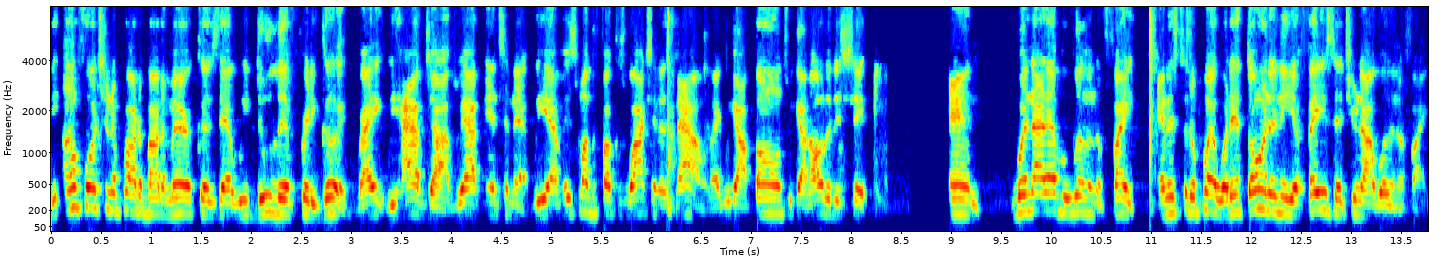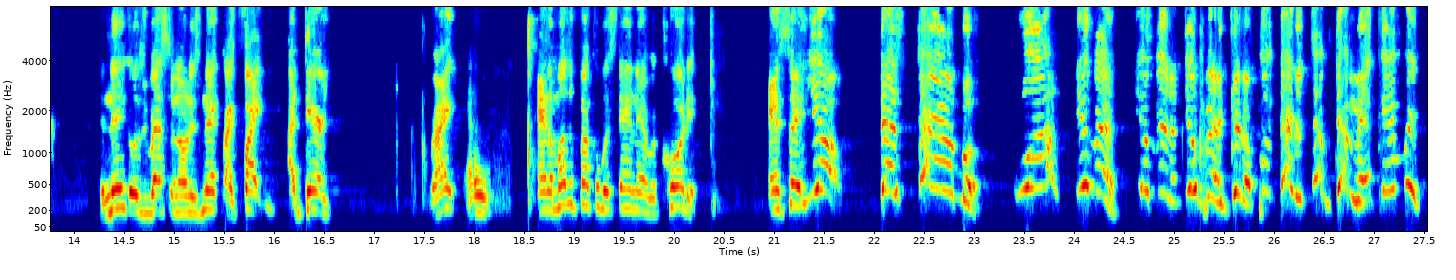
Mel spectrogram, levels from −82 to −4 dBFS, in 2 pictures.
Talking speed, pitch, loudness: 220 wpm, 265 Hz, -20 LUFS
